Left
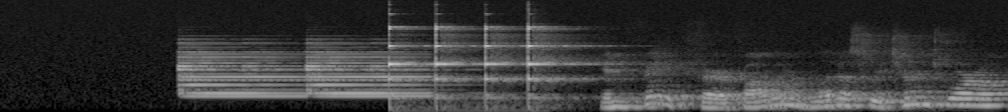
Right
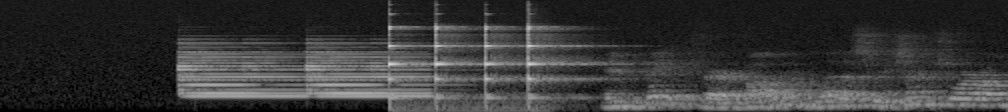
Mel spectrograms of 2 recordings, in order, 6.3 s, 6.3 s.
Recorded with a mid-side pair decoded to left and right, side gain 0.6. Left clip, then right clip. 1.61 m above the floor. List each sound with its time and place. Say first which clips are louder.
1.1 s a bell: right 1 dB; straight ahead, 0.5 m
2.4 s tapping: right 4 dB; 20° right, 0.5 m
3.8 s a man speaking: left 3 dB; 65° left, 1.6 m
